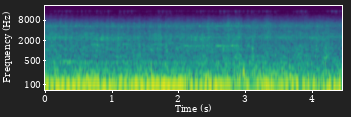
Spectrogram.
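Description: Diesel-hauled passenger train accelerating, heard from an open coach window: a steady low engine drone over the noise of wheels on rails and rushing air.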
